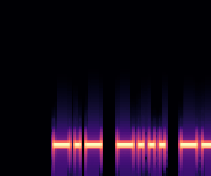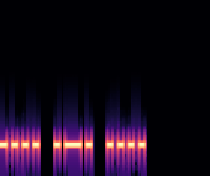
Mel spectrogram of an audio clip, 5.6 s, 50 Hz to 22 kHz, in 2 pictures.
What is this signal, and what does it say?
Morse code, heard as a keyed tone, about 17 wpm, 700 Hz. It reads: KB7RH
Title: USA Call Signs - 5 Characters - 3x Character Spacing - 17wpm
